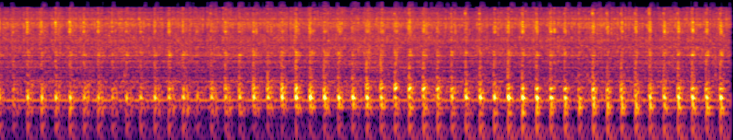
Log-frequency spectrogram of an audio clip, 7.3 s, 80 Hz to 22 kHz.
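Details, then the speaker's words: Lathe cutting a ball turning tool cutter around its bottom-corner radius: steady rhythmic buzzing pulses of about 3.5 a second with a ringing mid tone. It is fine if taken gently. Cutting chatter. "the rad comes into play in the bottom corner, you hear a bit of a chattering, because it's cutting all the way around the radius."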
